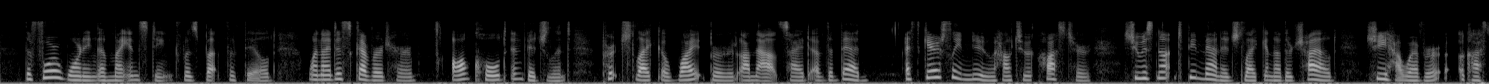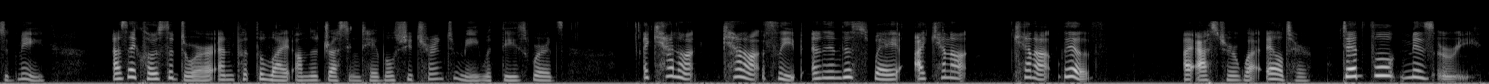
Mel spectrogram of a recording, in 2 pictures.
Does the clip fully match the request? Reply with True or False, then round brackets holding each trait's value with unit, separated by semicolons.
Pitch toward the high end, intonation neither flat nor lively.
False (205 Hz; 6.4 semitones)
